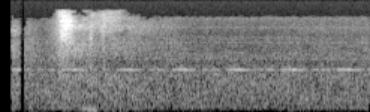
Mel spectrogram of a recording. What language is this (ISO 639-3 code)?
urd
